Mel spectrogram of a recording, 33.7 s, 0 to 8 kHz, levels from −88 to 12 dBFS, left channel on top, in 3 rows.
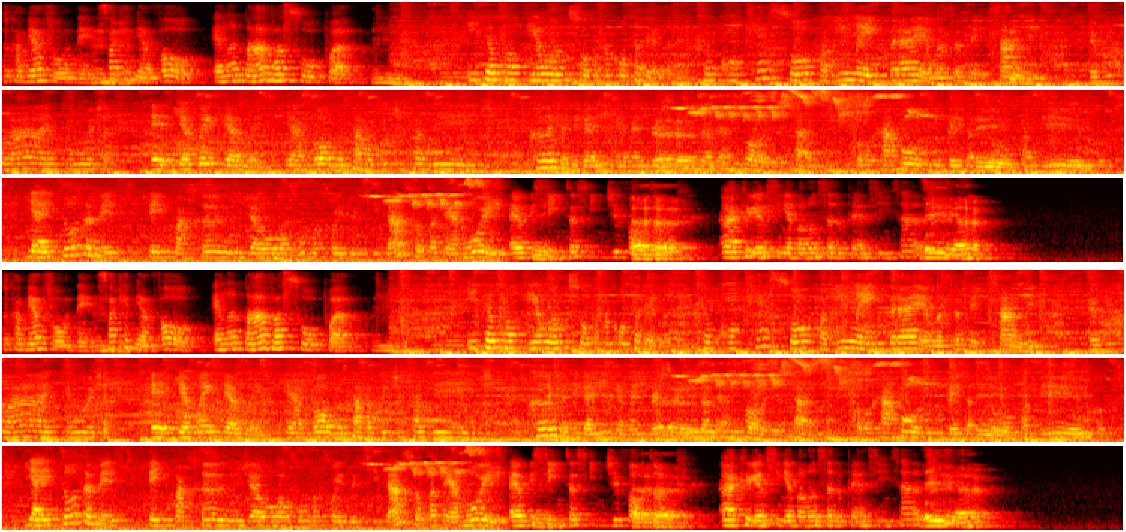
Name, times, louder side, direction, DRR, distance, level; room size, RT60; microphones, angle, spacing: voice 1, 0.0-3.5 3.8-4.2 4.6-10.4 10.9-23.6 23.9-29.1 29.6-31.9, right 1 dB, 25° right, 2 dB, 0.5 m, -23 dB
voice 2, 0.9-1.3 3.7-4.1 10.1-10.4 17.7-18.2 20.9-21.4 25.1-25.5 27.7-27.9 28.7-29.3 31.6-32.2, left 1 dB, 75° left, 5 dB, 0.5 m, -22 dB
sound 1, 3.9-22.1, right 2 dB, 80° right, 0.5 m, -24 dB
sound 2, 12.9-27.4, left 1 dB, 20° left, 0.6 m, -26 dB
2.8 x 2.5 x 2.7 m, 0.68 s
head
